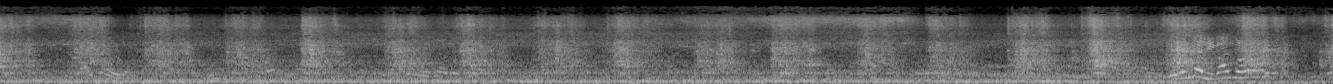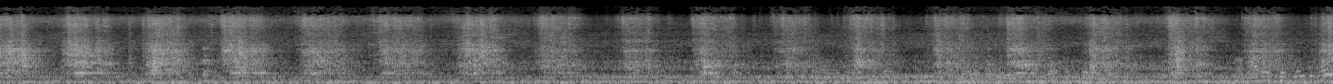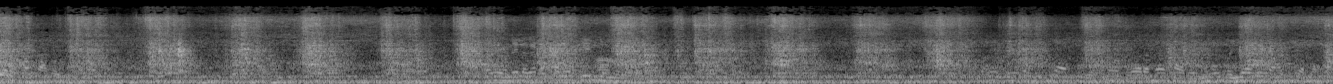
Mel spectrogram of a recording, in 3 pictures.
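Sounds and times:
low burner roar: 0.0 - 39.9.

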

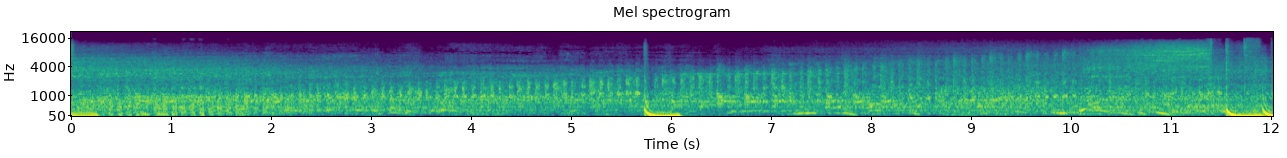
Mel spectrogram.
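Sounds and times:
rattling electronic noise texture: 0.0 - 12.0.

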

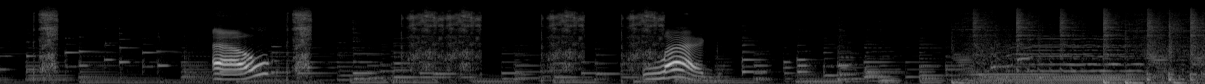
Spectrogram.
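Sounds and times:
soft background music: 0.0 - 12.0
pen scratching on paper: 0.3 - 0.6, 2.8 - 3.2, 4.0 - 4.8, 5.4 - 6.8.

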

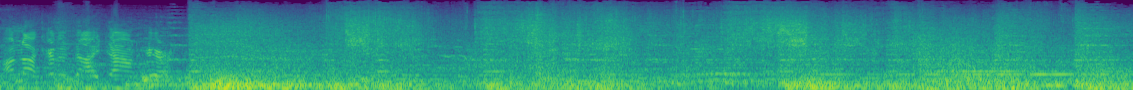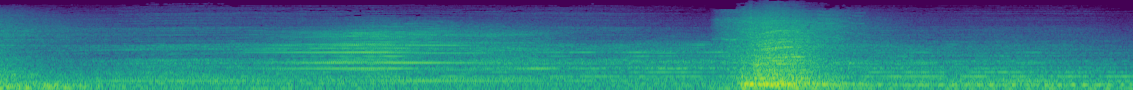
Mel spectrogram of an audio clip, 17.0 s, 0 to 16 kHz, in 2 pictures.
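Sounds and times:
suspenseful sustained score: 0.0 - 17.0.

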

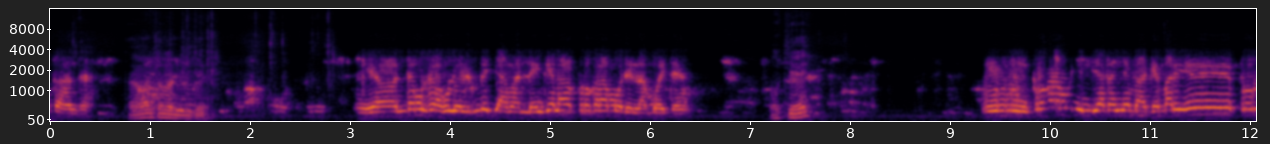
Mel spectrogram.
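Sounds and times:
person talking over phone: 0.0 - 8.3.

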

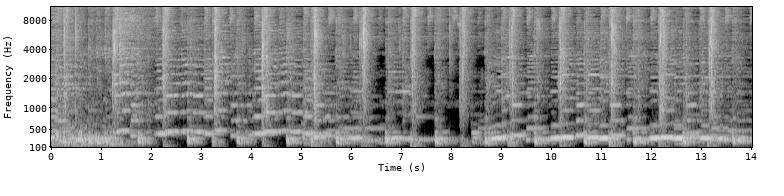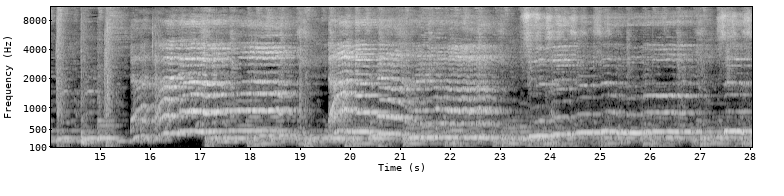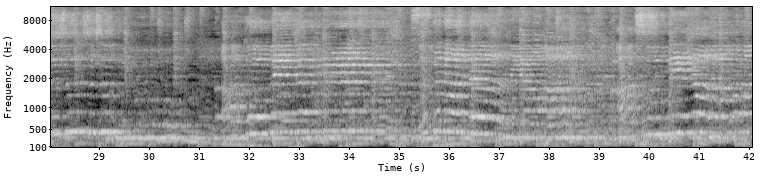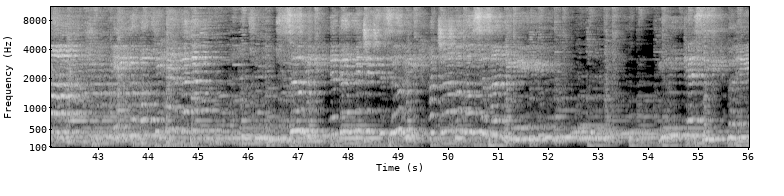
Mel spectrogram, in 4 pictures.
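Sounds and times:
karaoke backing track: 0.0 - 56.0
woman singing into microphone: 0.0 - 56.0.

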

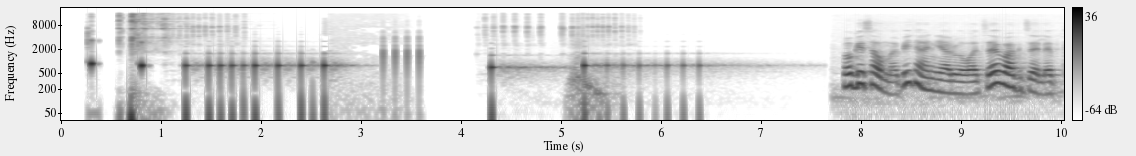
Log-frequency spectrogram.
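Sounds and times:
pops: 1.4 - 3.6
held tone: 4.3 - 7.1.

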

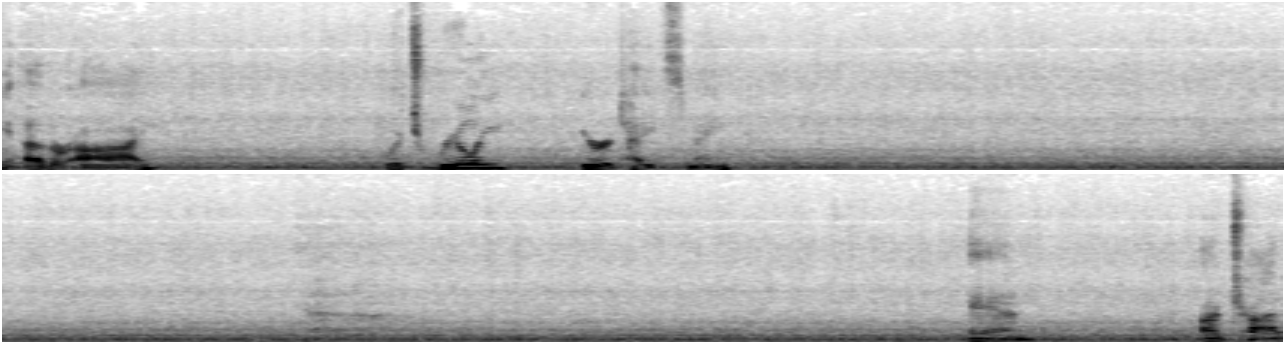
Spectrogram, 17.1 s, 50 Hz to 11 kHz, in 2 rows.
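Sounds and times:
low machine hum: 0.0 - 17.0.

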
